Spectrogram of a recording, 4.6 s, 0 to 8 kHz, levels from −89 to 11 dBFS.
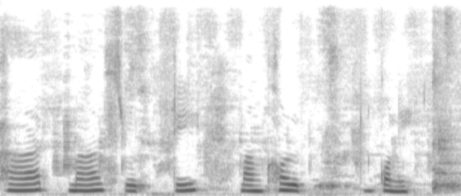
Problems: none marked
